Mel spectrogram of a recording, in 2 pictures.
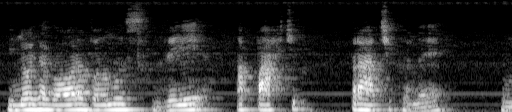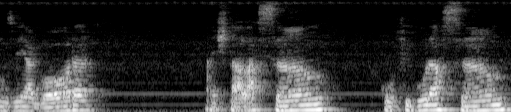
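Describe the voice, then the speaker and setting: Slow, halting Brazilian man in a roomy recording. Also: medium pitch, mellow. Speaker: presenter. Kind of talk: slide lesson, partly reading text aloud. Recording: roomy, dull audio with hum.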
